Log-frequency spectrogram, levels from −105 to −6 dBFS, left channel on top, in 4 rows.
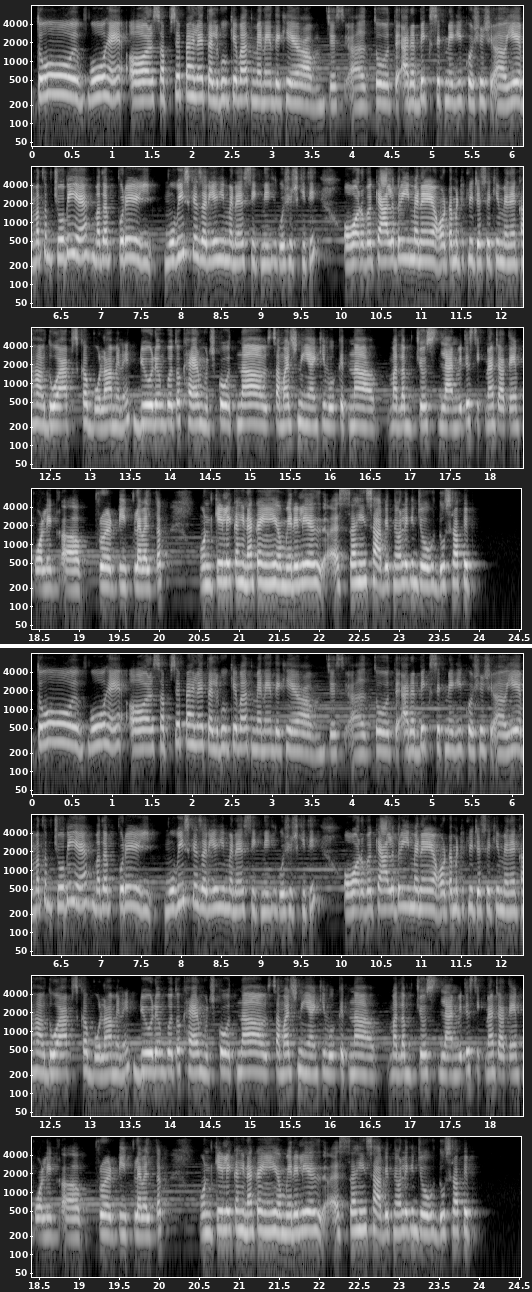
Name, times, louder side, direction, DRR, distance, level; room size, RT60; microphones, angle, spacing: voice 1, 0.1-20.1 20.5-23.9, left 4 dB, 25° left, 0.4 m, -29 dB
sound 1, 2.8-21.6, right 1 dB, 90° right, 2.5 m, -55 dB
12.5 x 8.6 x 2.6 m
head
